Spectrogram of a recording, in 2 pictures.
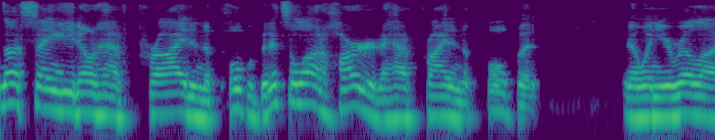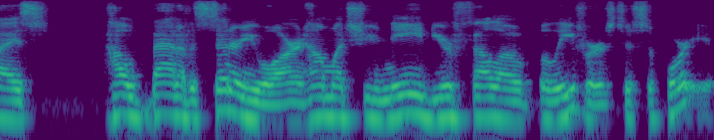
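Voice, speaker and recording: In an ordinary speaking voice, a man talks at a fairly quick pace with lively intonation and a medium pitch. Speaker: pastor and channel host. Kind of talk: interview.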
